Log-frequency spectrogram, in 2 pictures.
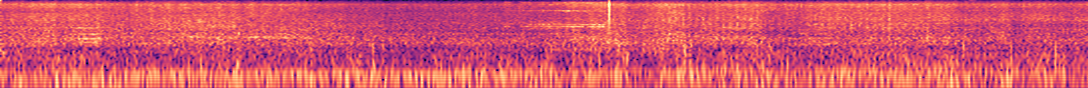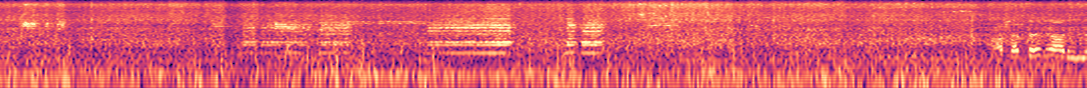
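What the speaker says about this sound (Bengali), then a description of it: "বন্ধুরা বেলগড়িয়া এক্সপ্রেসের জামটা দেখো" Stop-and-go traffic jam on Belgharia Expressway in Kolkata, with a steady roar of engines and repeated car horns honking near and far, and a voice talking over the din at times.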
